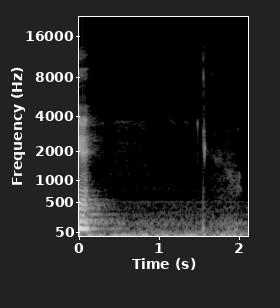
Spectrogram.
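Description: A man's voice ends a word at the very start, then a pause of near silence with a couple of faint clicks about one and a half seconds in.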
